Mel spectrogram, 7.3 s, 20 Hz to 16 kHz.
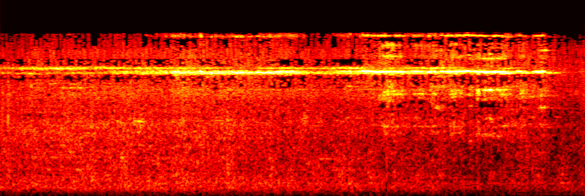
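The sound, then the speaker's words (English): The train from Bournemouth West, Bournemouth Central, Southampton Central, Winchester and Basingstoke rolls in to Platform 7, a dense steady rumble of wheels on track with a thin, sustained high-pitched squeal of brakes running over it as it slows, no voices. “The train from Bournemouth West, Bournemouth Central, Southampton Central, Winchester and Basingstoke is now arriving at Platform 7.”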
